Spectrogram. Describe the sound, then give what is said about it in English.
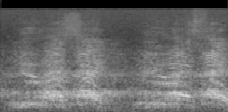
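A large crowd at a rally chants "USA" in unison, voices rising and falling in a steady, repeated rhythm. The roar is loud, dense and continuous. “Here we go. USA! USA! USA! USA!”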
